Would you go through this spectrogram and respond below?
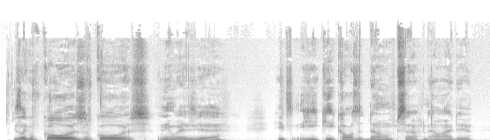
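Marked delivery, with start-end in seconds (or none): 0.4-1.9 loud put-on Wisconsin accent. Showing how a buddy from Wisconsin talks: imitating Eric's Wisconsin accent. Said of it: "He's from Wisconsin, so he talks like that".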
